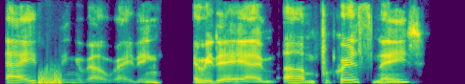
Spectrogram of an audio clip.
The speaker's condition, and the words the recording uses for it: Multiple sclerosis. Really do have to have chocolate because the caffeine helps me talk and caffeine from coffee.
